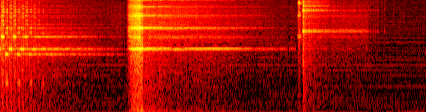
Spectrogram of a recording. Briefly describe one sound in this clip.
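A bright electronic chime rings out once.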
